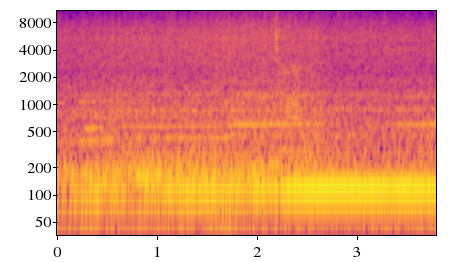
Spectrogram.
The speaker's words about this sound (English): Back on the coastal patrol boat, we change course safely away from the Russian fleet. What happens if we don't turn?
